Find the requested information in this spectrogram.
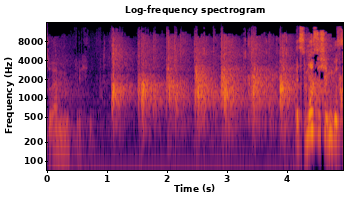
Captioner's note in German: Beifall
